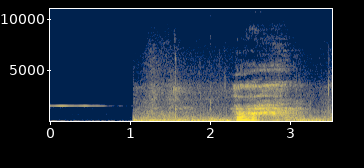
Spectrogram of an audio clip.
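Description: A hand scrapes a small metal object up off concrete.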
